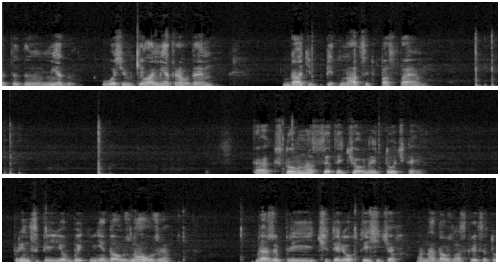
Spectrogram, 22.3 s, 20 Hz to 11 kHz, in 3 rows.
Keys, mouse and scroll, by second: 2.3-9.2 drag, 7.3 KP_0, 13.8-16.1 middle drag, 18.3-20.3 middle drag.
